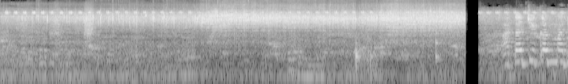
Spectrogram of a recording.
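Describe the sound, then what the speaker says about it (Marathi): Chicken is added a little at a time to hot gravy in a pot over a wood-fired stove, giving a loud, steady sizzle with occasional stirring knocks, then a brief cut and renewed frying. "आता हळूहळू चिकन घातलत राहायचं."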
